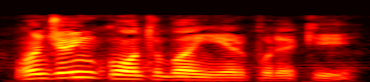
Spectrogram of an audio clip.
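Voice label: toilet, Brazilian Portuguese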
